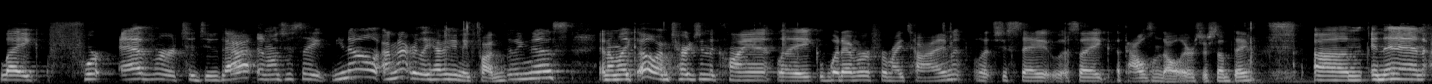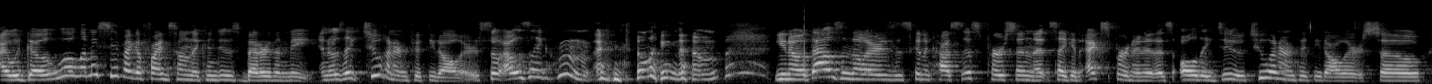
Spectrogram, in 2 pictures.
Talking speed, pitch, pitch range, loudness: 230 wpm, 220 Hz, 195-265 Hz, -25 LUFS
